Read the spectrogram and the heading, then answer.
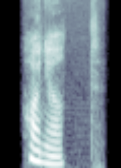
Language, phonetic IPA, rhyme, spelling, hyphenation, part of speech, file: Hungarian, [ˈhɒɲɒtː], -ɒtː, hanyatt, ha‧nyatt, adverb, Hu-hanyatt.ogg
- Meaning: 1. on one's back (in a supine position) 2. over (from an upright position to being horizontal)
